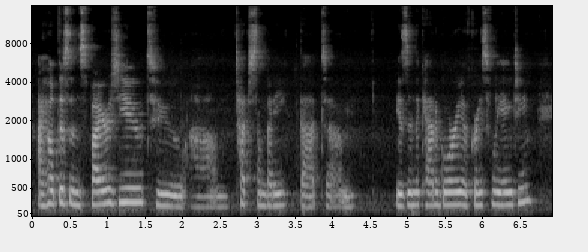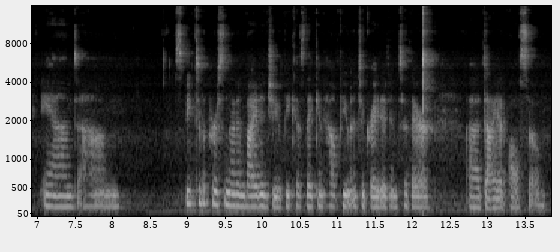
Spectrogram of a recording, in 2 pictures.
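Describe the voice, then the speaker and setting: A woman sharing a personal story about caring for an aging relative, encouraging and warm, with frequent ums. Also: mid-range voice, fairly even intonation, moderate pace, vocal fry, poor audio. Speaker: testimonial speaker. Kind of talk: personal testimonial.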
